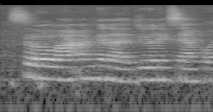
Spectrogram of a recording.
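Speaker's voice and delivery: ordinary talk, nothing marked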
